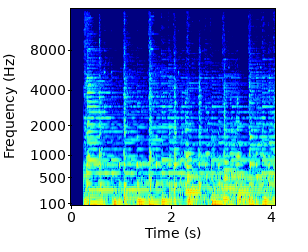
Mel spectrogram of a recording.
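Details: Upbeat banjo music in a bluegrass country style, with no animal sound present.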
